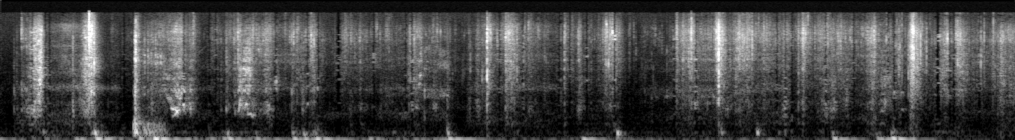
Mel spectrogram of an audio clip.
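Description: Plastic shrink-wrap being torn and crinkled off a sealed trading-card box by hand: irregular crackling and rustling, loudest about a second and a half in and again near the end.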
